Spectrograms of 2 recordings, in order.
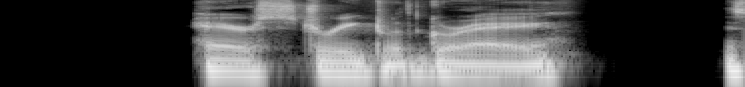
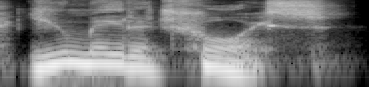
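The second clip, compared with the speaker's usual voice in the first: higher, slow, seething anger; rage; 8 semitones higher than usual. A narrator's reading. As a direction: let the old rage pour out slowly. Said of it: "Calder's rage had clearly never cooled".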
